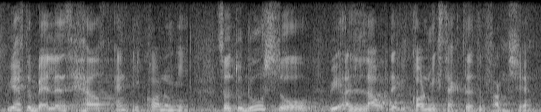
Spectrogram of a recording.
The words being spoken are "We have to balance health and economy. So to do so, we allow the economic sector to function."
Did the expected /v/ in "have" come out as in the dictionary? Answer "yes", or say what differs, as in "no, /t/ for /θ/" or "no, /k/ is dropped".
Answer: no, /f/ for /v/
